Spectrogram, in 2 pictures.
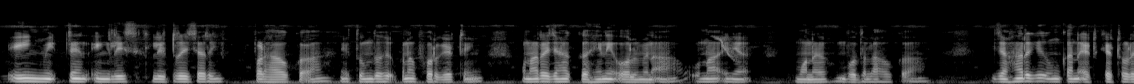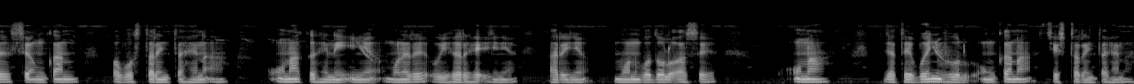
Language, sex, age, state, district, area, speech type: Santali, male, 30-45, West Bengal, Birbhum, rural, spontaneous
